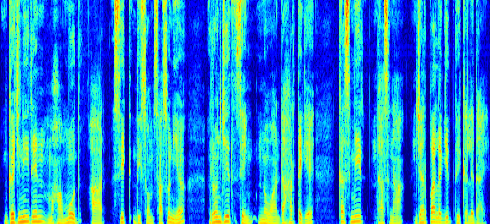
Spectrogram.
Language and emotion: Santali, neutral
